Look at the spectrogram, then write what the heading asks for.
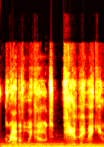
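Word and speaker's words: Grabovoi: Grab away codes.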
